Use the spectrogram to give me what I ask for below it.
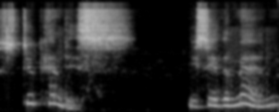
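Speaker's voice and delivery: high, soft, drawn-out voice. Trying out a new impression he is working on, Eubank impression. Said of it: "I'm going to work on the Eubank... it's a higher tone tone voice".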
